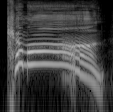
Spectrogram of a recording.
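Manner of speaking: high, drawn-out mock protest; exasperated protest. Protesting that so few people watch, exasperated. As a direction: stretch it out high in disbelief.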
